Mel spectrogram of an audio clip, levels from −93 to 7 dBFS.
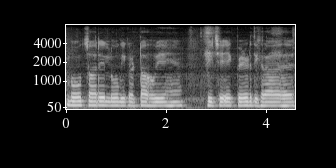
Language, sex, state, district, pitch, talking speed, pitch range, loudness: Hindi, male, Rajasthan, Jaipur, 130 Hz, 155 wpm, 130-135 Hz, -14 LUFS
